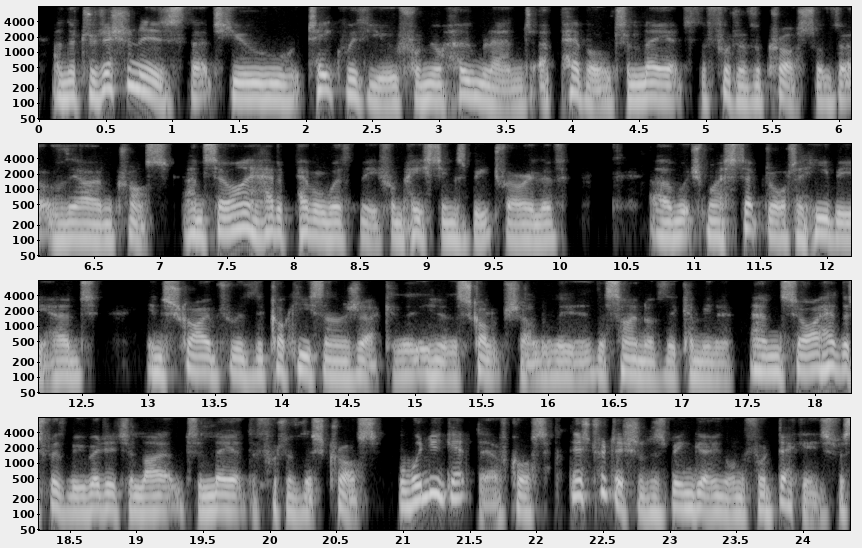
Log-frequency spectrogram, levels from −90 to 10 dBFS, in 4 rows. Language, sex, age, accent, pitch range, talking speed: English, male, 50-69, British, 110-140 Hz, 235 wpm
